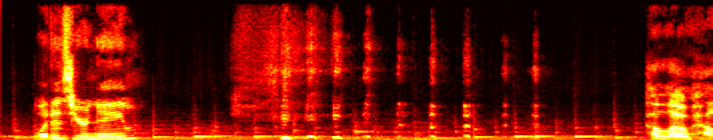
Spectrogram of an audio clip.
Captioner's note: giggles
